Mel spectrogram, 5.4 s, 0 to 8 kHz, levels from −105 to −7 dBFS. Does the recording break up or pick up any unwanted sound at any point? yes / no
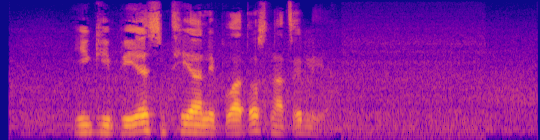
no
